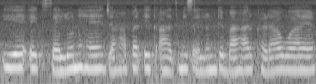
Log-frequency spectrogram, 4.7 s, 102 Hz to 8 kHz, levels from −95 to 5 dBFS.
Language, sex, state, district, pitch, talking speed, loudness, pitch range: Hindi, female, Odisha, Malkangiri, 225 Hz, 175 wpm, -15 LUFS, 210-235 Hz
